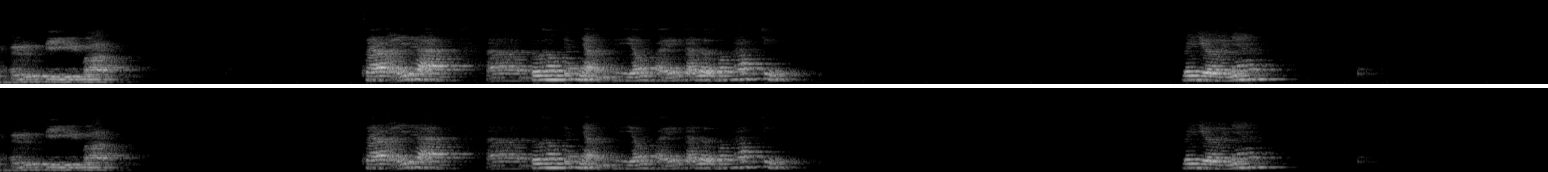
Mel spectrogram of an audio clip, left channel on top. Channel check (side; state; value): right; quieter; 5.2 dB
